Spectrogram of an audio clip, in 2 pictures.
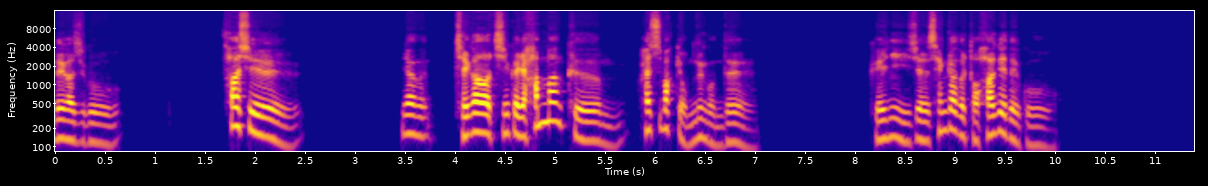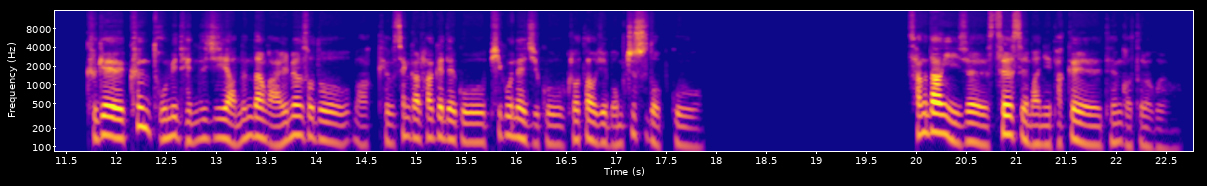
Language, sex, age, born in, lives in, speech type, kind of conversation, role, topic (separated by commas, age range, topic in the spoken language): Korean, male, 20-24, South Korea, South Korea, conversation, unstructured, none, 행복의 정의는 사람마다 다를까요?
